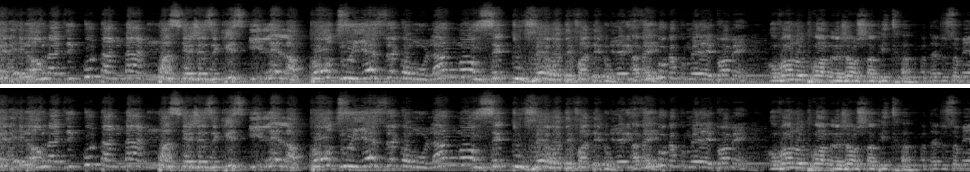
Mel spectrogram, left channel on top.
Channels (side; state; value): left; noise; hum, 15 dB below the sound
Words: dedans parce que Jésus-Christ il est la porte. Il s'est tout fait au devant de nous. Amen. On va nous prendre Jean chapitre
